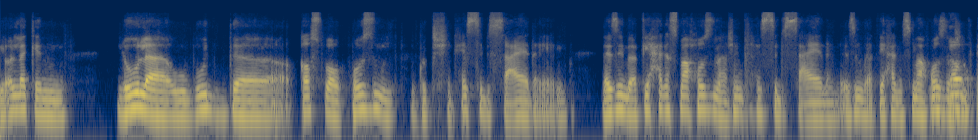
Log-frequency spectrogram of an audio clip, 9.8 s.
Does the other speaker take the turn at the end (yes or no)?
yes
